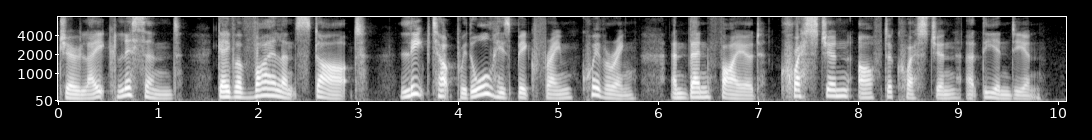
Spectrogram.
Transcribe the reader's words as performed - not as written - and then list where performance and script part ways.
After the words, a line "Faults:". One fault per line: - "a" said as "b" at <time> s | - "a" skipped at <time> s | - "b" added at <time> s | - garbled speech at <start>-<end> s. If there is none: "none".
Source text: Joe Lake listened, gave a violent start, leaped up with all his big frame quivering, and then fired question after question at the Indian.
Joe Lake listened, gave a violent start, leaped up with all his big frame quivering, and then fired question after question at the Indian.
Faults:
none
